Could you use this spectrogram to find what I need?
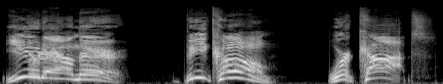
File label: initial meeting, survivor voice biker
